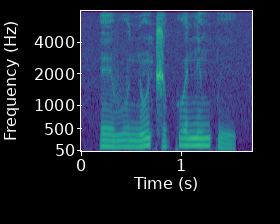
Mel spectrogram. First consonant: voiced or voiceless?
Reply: voiced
